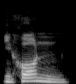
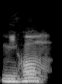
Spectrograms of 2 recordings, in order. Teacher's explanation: la o se dice con saltando el aire en la nariz cuando yo tengo una palabra que termine en N la vocal de antes se va a decir nasalizada una vocal nasalizada quiere decir que el aire va a salir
